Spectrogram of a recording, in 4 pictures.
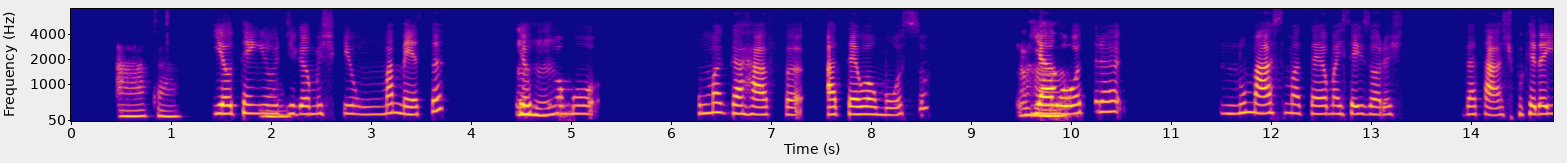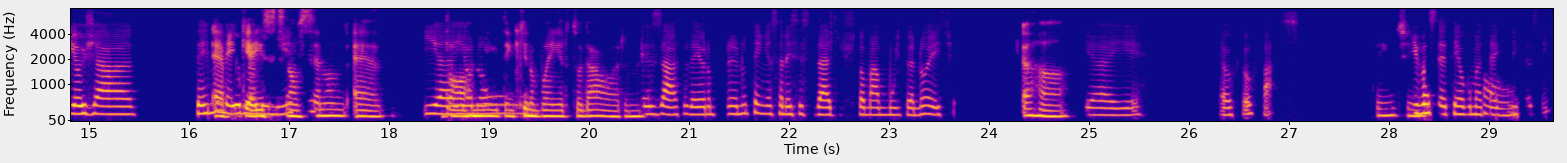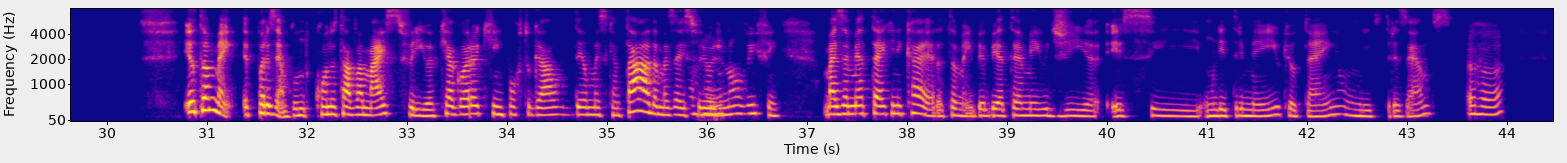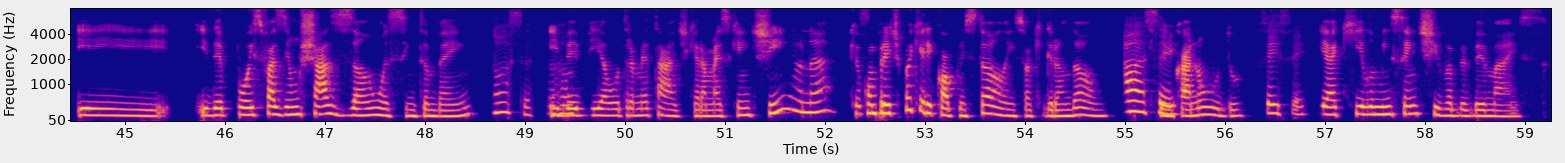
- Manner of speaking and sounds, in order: tapping
- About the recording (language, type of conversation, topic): Portuguese, unstructured, Qual é o seu truque para manter a energia ao longo do dia?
